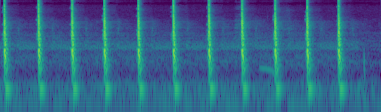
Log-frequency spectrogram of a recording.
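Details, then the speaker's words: Tata Altroz AC blend door actuator motor, a repeat fault after an earlier glue repair, unit removed and shown: sharp, even clicks about three per second, steady and unchanging, as the actuator skips because the flap can't reach full travel. "इसीलिए यह cut-cut-cut-cut-cut-cut की आवाज करता है। इसे इस पर, इस पर घूमना चाहिए।"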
